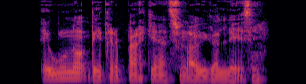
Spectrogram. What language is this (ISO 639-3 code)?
ita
